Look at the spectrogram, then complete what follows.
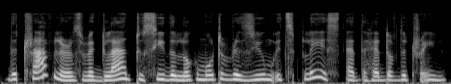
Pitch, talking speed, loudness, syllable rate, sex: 220 Hz, 225 wpm, -18 LUFS, 6.2 syllables/s, female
